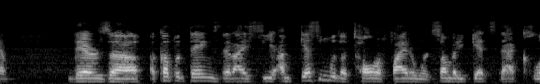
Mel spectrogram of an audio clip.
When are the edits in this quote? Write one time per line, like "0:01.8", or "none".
0:01.4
